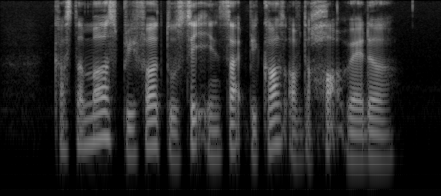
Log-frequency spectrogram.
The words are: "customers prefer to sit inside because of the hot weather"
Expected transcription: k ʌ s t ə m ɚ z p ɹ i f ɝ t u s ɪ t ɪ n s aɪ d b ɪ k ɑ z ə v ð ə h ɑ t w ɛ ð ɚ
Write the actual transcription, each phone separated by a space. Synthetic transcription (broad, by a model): k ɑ s t ə m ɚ s p ɹ i f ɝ t u s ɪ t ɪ n s aɪ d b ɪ k ɑ s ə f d ə h ɑ t w ɛ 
